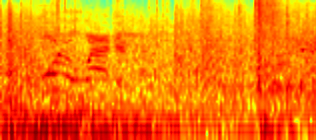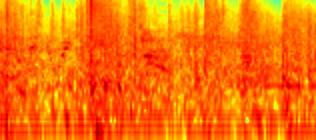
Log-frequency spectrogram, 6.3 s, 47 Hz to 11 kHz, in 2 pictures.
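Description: Gunfire rattles in a Red Dead Redemption 2 gang shootout, a dense, continuous fusillade of overlapping shots and booms over a loud, busy game soundscape.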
